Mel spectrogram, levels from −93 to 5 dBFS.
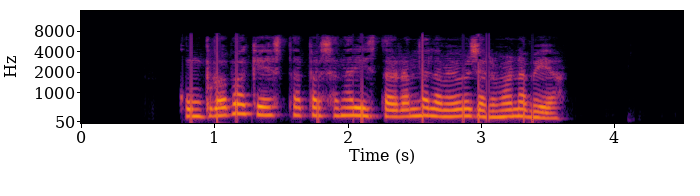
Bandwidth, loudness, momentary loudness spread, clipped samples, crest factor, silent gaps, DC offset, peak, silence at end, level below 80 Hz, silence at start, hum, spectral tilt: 7.4 kHz; -22 LUFS; 6 LU; under 0.1%; 14 dB; none; under 0.1%; -8 dBFS; 0.9 s; -56 dBFS; 0.8 s; none; -7 dB/octave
